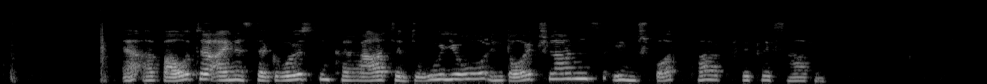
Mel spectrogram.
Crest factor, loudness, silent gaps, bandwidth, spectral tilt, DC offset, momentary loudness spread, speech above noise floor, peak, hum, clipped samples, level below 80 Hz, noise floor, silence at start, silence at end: 18 dB; -29 LUFS; none; 7.6 kHz; -7 dB/octave; under 0.1%; 12 LU; 47 dB; -12 dBFS; none; under 0.1%; -70 dBFS; -76 dBFS; 0.1 s; 1.65 s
